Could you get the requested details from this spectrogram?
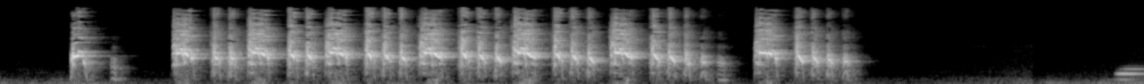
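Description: A grey francolin gives a loud, harsh series of scratchy notes, about a dozen in quick rhythmic succession, then a short second burst after a brief pause.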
